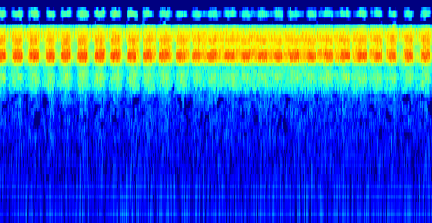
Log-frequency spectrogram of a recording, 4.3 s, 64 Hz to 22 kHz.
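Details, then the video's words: Cicadas singing in summer in Provence, southern France: a dense, harsh buzzing chorus pulsing rapidly, about three beats per second, with a steady high rasp underneath and no other sounds. "Canto Cigarra 🦗 [ Escuchar les cigarras en verano 10 H]"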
